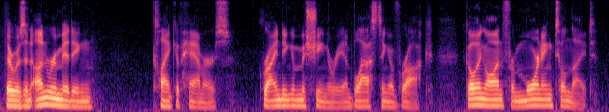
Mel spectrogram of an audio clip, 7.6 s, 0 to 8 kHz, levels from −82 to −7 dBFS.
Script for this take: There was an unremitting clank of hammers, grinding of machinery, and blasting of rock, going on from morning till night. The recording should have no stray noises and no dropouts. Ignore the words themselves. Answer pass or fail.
pass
